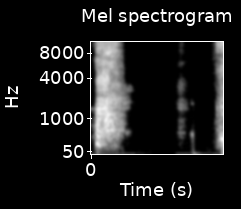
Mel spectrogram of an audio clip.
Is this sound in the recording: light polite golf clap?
no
